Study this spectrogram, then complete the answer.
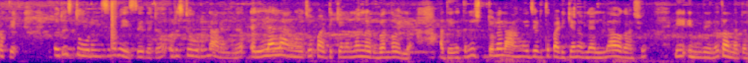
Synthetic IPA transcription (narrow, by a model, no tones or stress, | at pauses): oːkːe̞ | o̞ɾustuːɖɐɳɖsinebe̞ːst͡ɕejt̪ːiʈːɨʔo̞ɾustuːɖɐɳɖaːɳeŋːɐɭɨe̞lːaːlaːŋʋeːd͡ʑupɐʈʰikʲːɐɳɐmenːɨnirbɐnd̪ɐmilːɐɐd̪ːe̞ːhɐt̪ːinɨiʂʈːɐmulːɐlaːŋʋeːd͡ʑeɽut̪ːɨpɐʈʰikʲːaːnɐlːɐelːaːɐʋɐɣaːɕɐ | iːʔind̪jɐjinɨt̪ɐnːɐʈ̪ːi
